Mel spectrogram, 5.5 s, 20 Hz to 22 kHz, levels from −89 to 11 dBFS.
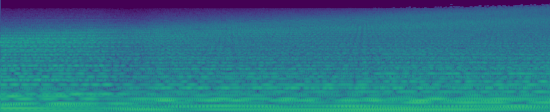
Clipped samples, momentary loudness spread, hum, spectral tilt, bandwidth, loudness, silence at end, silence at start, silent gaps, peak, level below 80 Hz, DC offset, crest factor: under 0.1%; 3 LU; none; -4 dB/octave; 18 kHz; -21 LUFS; 0 s; 0 s; none; -8 dBFS; -34 dBFS; under 0.1%; 14 dB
